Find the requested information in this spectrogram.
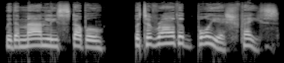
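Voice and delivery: ordinary delivery, nothing marked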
